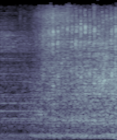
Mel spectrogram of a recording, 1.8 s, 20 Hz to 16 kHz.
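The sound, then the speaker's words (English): A restored 1947 David Bradley walk-behind tractor from Rick's Restorations runs steadily, a rough, buzzing putter with a low throbbing hum that swells slightly louder and then holds an even, continuous drone. No one speaks. “I'm here at Rick's Restorations today to pick up my 1947 David Bradley Walk Behind tractor.”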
